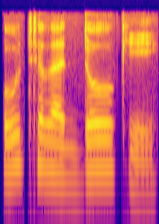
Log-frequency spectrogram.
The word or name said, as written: utile dulci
